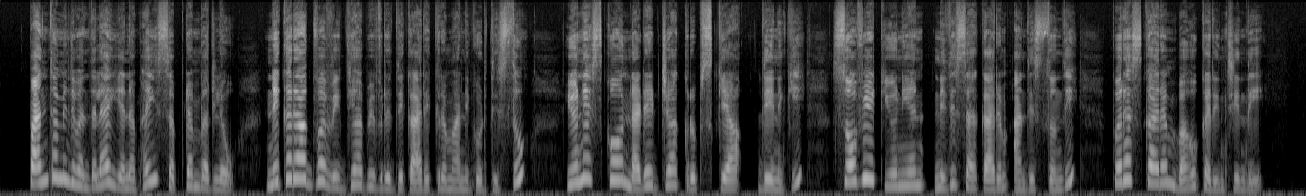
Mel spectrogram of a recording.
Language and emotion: Telugu, neutral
